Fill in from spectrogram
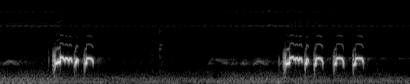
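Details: Zebra dove calling during bird trapping in an oil palm plantation: two bursts about two seconds apart, each a rising note followed by three or four quick, mellow, stuttering coos, over a low background rumble.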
